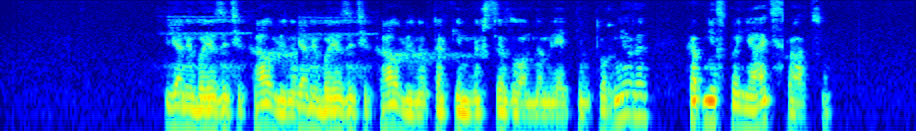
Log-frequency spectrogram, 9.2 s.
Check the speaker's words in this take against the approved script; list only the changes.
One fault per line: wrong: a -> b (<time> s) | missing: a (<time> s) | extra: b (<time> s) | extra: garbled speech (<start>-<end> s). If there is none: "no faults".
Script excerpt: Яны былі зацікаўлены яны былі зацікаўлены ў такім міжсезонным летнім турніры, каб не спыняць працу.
no faults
